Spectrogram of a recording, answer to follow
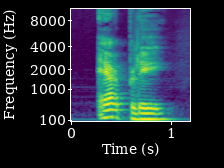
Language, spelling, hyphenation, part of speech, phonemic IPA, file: Dutch, airplay, air‧play, noun, /ˈɛːr.pleː/, Nl-airplay.ogg
- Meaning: airplay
